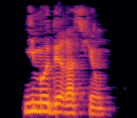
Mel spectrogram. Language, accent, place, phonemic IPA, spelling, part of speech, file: French, France, Lyon, /i.mɔ.de.ʁa.sjɔ̃/, immodération, noun, LL-Q150 (fra)-immodération.wav
- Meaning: immoderation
